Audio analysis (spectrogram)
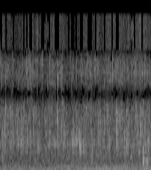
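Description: Chicken pieces fry in oil in a home kitchen for a chilli chicken dish, a steady close sizzle with no pauses or talk.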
